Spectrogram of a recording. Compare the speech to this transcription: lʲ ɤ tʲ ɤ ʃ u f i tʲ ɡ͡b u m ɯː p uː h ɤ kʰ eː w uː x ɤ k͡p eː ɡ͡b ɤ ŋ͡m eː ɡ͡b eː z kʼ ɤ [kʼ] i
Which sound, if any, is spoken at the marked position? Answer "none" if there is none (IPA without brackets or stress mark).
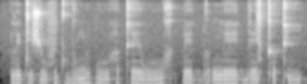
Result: kʼ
